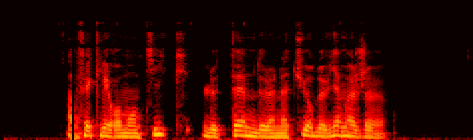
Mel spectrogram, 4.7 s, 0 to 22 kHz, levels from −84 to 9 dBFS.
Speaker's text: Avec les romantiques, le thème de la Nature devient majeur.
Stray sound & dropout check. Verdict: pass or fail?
fail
